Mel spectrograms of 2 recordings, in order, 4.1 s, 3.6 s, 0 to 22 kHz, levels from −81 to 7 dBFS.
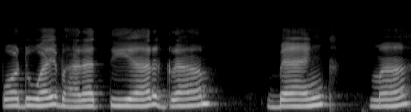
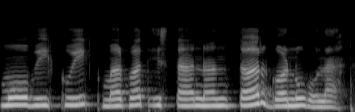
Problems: background sounds at intervals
